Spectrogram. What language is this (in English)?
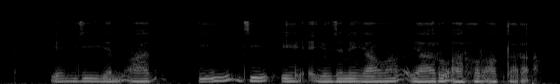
Kannada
